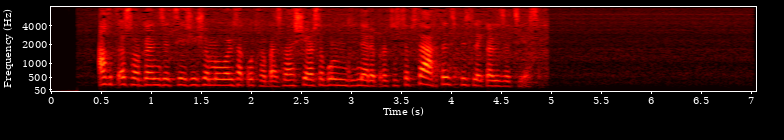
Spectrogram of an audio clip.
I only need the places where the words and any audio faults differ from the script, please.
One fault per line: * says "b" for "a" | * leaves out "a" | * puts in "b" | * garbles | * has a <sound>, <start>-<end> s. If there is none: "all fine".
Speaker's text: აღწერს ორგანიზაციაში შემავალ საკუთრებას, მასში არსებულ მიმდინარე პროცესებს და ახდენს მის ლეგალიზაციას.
all fine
